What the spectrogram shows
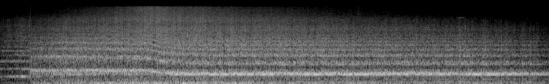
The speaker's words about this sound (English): Hey, for those of you who've never experienced what it's like to be in a Formula One car, take a look.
